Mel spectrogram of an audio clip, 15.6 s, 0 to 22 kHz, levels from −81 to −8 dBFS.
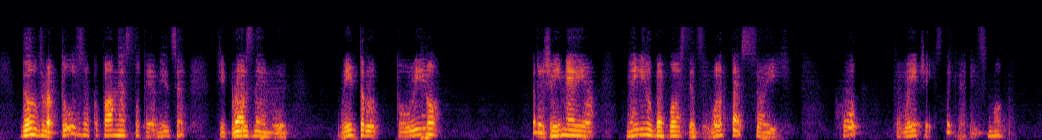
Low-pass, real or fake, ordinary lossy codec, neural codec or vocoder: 9.9 kHz; fake; none; codec, 44.1 kHz, 0.9 kbps, DAC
